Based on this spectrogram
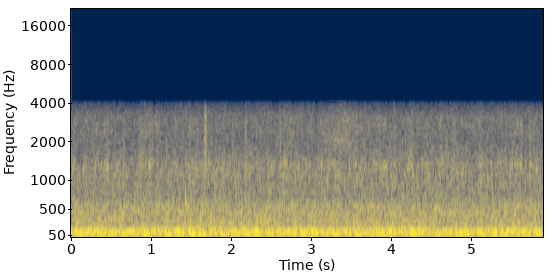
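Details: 2003 GMC Sierra Z71 5.3L V8 (non-flex fuel), cold start after sitting overnight in single-digit temperatures, idling on its own; rough, stumbling idle with RPM dipping to 500, misfire light at 0:55, lean and misfire codes; owner suspects a failing intake manifold gasket.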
